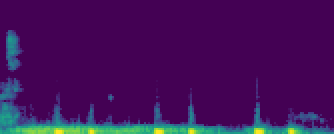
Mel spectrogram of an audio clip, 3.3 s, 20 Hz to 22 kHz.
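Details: Simulated normal vesicular breath sounds with normal heart sounds from the iPax simulator: the chest piece moves from the upper chest (bronchial) toward the apex, where breathing becomes soft vesicular. Regular paired heart sounds at about 60 a minute, with heart and breath sounds kept in sync.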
